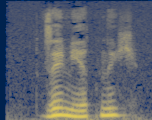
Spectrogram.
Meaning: 1. noticeable, perceptible, visible (capable of being seen or noticed) 2. marked, conspicuous 3. outstanding
- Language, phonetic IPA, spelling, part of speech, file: Russian, [zɐˈmʲetnɨj], заметный, adjective, Ru-заметный.ogg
